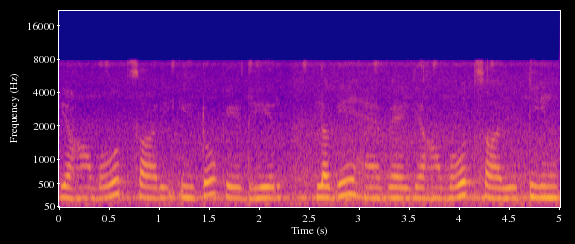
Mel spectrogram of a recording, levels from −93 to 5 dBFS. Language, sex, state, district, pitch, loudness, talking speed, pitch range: Hindi, female, Uttar Pradesh, Varanasi, 220 Hz, -21 LUFS, 155 wpm, 215-235 Hz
